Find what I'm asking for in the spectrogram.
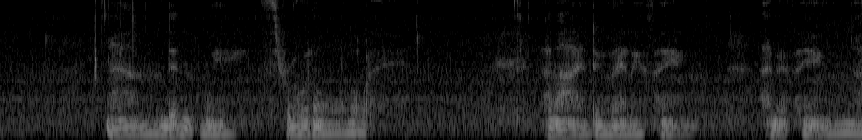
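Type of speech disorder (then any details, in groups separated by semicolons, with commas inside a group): Bulbar dysarthria; progressive bulbar palsy (MND)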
